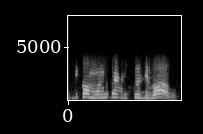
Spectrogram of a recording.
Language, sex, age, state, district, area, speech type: Odia, female, 60+, Odisha, Angul, rural, conversation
